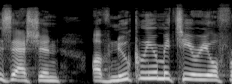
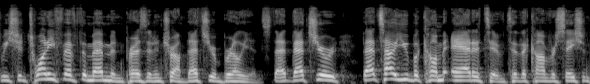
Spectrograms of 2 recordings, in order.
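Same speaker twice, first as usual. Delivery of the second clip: ordinary talk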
